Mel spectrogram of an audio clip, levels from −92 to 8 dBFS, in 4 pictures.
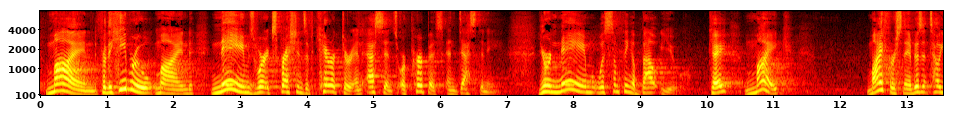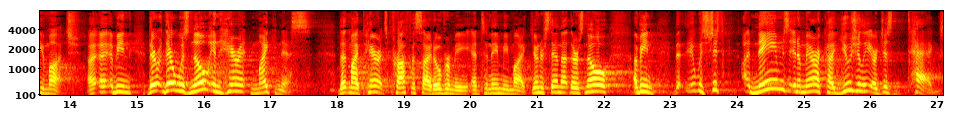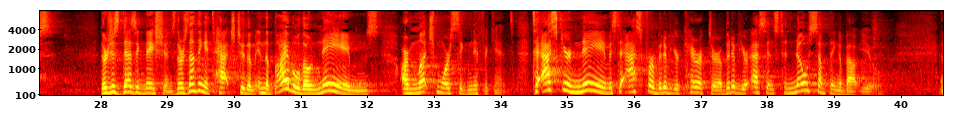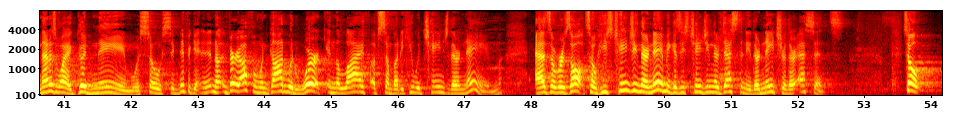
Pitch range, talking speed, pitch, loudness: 165-220 Hz, 170 wpm, 190 Hz, -17 LUFS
